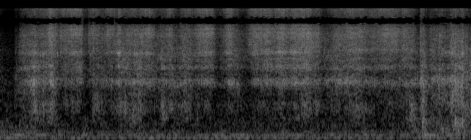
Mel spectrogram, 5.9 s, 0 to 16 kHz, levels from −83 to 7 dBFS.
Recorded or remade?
recorded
